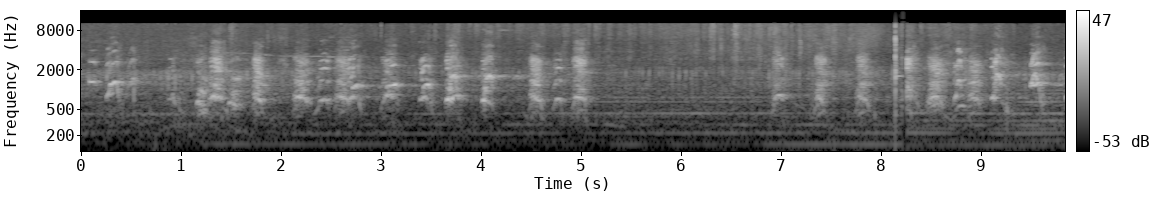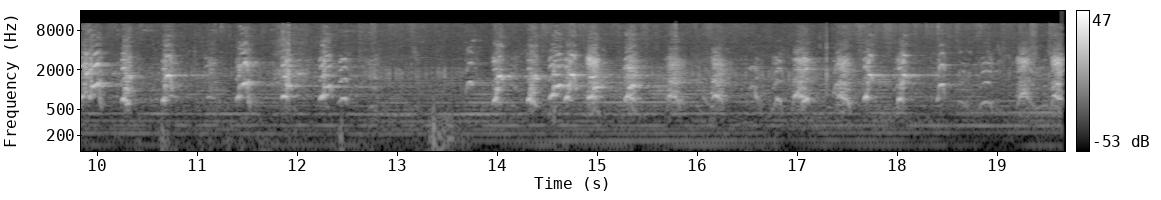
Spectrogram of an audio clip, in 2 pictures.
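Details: Two 4-month-old Siberian Husky puppies, Cassia and Disco, at play time in their kennel: bursts of short, bright yips and barks come in rapid runs, with a brief lull near six seconds and another around twelve seconds.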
